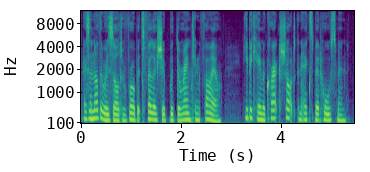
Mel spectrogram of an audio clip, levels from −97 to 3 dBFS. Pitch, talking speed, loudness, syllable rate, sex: 190 Hz, 210 wpm, -16 LUFS, 5.9 syllables/s, female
